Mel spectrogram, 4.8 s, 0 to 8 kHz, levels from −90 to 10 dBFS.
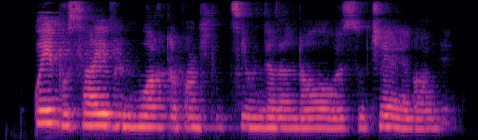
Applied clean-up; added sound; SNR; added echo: neural mask model DeepFilterNet 3.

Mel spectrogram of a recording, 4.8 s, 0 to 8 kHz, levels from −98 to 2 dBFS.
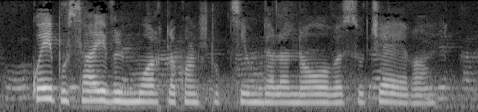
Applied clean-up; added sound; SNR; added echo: none; none; none; none.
